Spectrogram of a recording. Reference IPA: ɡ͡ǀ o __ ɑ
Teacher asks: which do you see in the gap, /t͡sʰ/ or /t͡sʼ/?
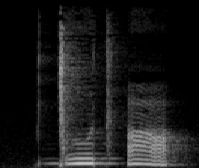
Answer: t͡sʼ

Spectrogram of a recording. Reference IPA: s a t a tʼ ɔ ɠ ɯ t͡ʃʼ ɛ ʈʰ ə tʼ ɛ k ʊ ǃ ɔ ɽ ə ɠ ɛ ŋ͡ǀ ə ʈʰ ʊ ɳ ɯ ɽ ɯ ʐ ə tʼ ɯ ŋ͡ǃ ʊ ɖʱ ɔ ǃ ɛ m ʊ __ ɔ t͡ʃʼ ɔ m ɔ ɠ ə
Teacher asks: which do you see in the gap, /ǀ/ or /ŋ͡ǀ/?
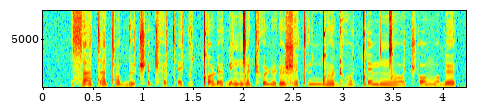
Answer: ŋ͡ǀ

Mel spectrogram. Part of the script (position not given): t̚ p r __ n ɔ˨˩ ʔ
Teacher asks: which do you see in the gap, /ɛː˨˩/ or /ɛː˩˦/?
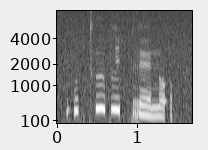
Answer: ɛː˨˩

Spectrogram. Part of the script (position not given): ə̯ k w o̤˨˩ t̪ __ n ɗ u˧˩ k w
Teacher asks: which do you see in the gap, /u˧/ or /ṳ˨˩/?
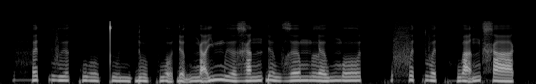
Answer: ṳ˨˩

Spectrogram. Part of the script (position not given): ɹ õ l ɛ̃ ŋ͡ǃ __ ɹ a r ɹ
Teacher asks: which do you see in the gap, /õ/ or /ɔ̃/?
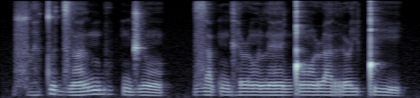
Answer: ɔ̃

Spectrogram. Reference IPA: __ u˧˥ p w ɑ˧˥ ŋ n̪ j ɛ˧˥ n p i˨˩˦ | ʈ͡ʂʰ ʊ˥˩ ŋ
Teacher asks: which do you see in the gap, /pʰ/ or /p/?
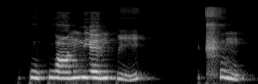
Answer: p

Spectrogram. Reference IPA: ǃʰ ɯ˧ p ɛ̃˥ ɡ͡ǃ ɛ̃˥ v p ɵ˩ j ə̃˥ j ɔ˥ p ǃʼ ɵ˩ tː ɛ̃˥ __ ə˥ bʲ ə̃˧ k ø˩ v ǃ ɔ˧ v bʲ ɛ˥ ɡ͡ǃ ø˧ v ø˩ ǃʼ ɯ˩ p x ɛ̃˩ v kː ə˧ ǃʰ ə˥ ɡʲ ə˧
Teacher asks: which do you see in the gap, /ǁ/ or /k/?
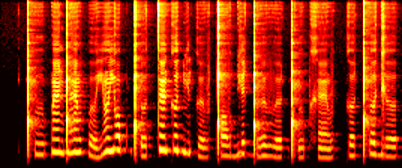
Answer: k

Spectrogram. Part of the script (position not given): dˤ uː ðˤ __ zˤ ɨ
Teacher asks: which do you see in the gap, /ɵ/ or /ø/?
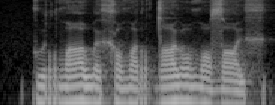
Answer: ɵ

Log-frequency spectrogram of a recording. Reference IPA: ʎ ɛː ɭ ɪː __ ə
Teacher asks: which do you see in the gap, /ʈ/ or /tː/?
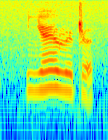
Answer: ʈ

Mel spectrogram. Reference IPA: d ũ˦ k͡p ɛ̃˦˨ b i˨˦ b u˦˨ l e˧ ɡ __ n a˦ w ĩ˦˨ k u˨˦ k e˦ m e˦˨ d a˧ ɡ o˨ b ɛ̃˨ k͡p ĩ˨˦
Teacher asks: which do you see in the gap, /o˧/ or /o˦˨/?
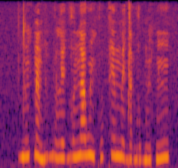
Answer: o˧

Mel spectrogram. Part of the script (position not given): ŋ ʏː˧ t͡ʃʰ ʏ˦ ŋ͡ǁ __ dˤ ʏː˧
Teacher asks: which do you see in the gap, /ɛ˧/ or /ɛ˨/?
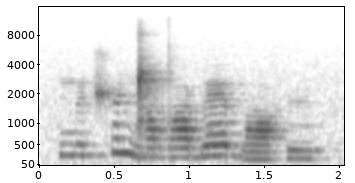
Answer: ɛ˧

